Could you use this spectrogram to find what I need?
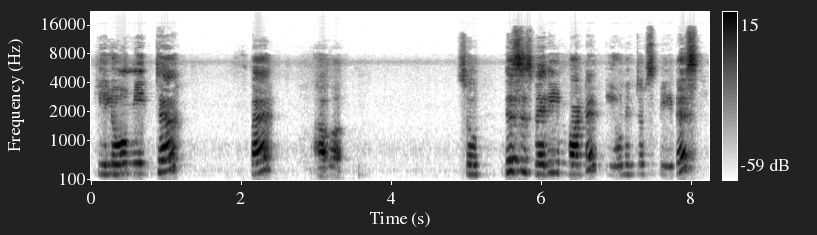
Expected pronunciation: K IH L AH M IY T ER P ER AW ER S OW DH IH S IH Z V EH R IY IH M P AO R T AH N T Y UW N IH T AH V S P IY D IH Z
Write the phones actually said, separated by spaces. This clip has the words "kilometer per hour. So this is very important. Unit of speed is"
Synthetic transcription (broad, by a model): K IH L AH M IY T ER P ER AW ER S OW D IH S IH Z V EH R IY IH M P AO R T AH N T Y UW N IH T AH V S P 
